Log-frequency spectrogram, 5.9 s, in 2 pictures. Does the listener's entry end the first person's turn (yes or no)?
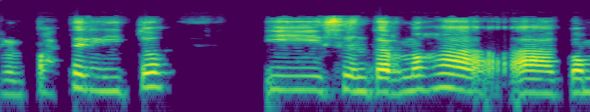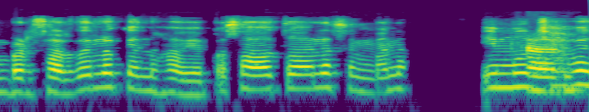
no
